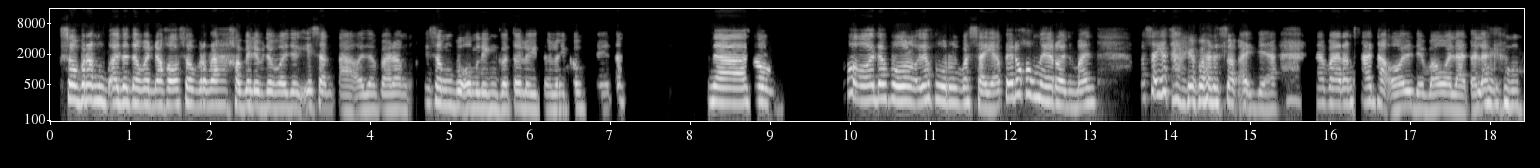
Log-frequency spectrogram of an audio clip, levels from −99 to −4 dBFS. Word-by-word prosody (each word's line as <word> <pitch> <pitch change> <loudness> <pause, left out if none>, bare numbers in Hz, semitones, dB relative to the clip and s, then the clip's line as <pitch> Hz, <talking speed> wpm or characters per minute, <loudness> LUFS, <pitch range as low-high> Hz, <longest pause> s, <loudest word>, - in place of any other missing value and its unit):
sobrang 245 -3 +4
ano 220 0 +3
naman 210 -2 +2
ako, 200 +1 +3
sobrang 200 -2 0
nakakabilib 195 -2 0
naman 175 -1 0
yung 180 - -2
isang 185 -2 -2
tao 155 -2 -7
na 165 +1 -5
parang 165 0 -3 0.2
1 210 -2 -1
buong 180 -1 +1
linggo 170 0 -2
tuloy-tuloy 165 -2 -3
kumpleto. 175 +5 -9 1.0
Na 220 -2 +5
so 215 -3 +1 0.9
oo 250 -6 +1
na 255 0 +3
puro 230 -3 +3
na 240 +2 +2
puro 225 -3 +1
masaya. 190 -4 -1
Pero 275 +4 +3
kung 330 -2 +2
meron 215 -6 +2
man, 195 +4 -1 0.6
masaya 300 +6 0
tayo 235 -7 -1
para 225 -1 +3
sa 210 0 -3
kanya. 175 -2 -4 0.5
Na 215 0 -6
parang 210 0 0
sana 220 -1 +1
all, 180 +4 0
'di 175 -2 -5
ba? 165 0 -5
Wala 165 -3 -1
talagang 200 +3 -1
200 Hz, 135 wpm, -22 LUFS, 175-225 Hz, 1.0 s, Na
